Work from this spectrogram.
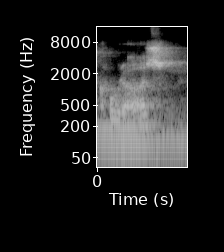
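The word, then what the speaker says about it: کوروش: English people call him Cyrus. But in Persian we call him Kuros. In Persian it is pronounced Kuros, but in English you call them call him Cyrus.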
